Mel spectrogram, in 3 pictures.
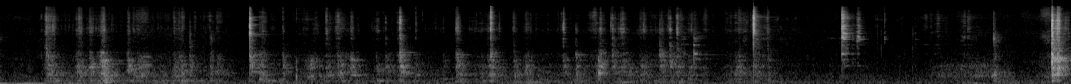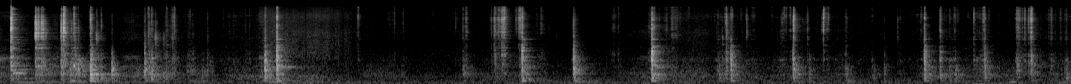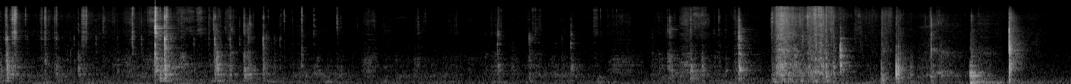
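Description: Irregular clinks, knocks and scraping of thin sheet-metal parts as a cooker's grill-compartment bracket and baffle plate are handled and fitted back into place, with the loudest clusters of knocks near the middle and near the end.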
